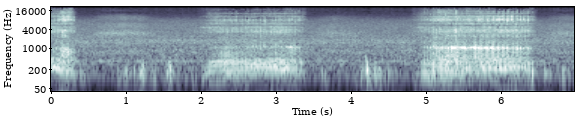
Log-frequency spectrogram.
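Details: Tony snoring: repeated rasping, whistling snores on each breath, with small snorts between them.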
